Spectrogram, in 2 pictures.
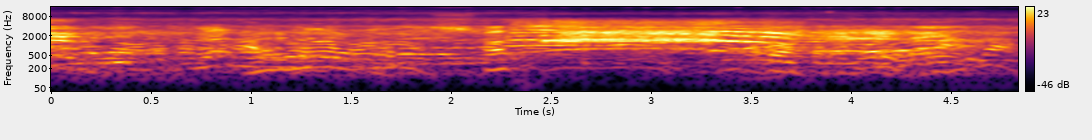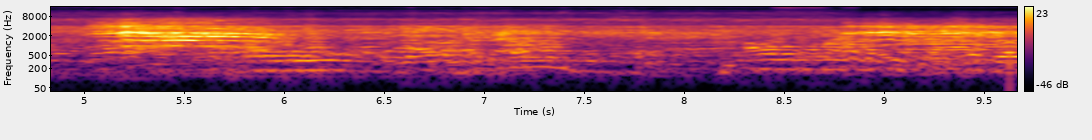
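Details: Bleating sheep mixed with market chatter at Pasar Jigjeg, Bumijawa, Tegal, Indonesia, 10 July 2024. Quavering, nasal cries rise and fall irregularly over continuous voices, with one loud cluster early and fainter bleats later.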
